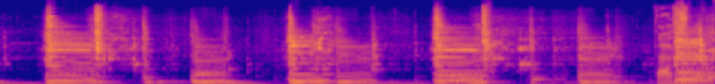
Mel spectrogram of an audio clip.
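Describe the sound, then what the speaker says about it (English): A short guitar loop plays back in Logic, with plucked, bright notes in a repeating rhythmic pattern, clear and alone without talk. "I want to show you this guitar track."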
